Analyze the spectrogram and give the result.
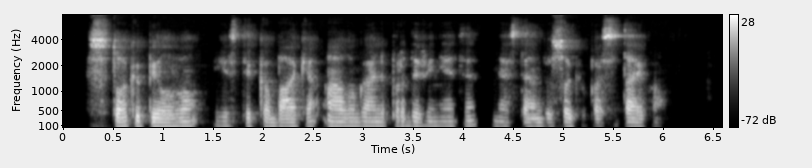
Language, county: Lithuanian, Vilnius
